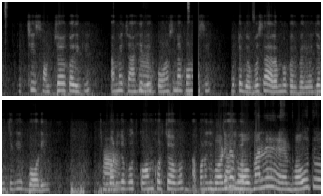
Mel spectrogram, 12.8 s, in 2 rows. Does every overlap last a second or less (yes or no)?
yes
